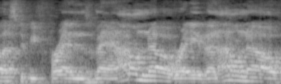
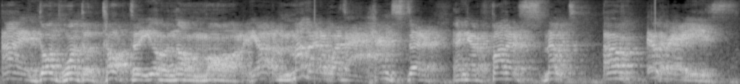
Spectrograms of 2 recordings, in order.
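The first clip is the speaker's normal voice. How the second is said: higher, hammed-up French accent; outrageous French accent; 4 semitones higher than usual. Taunting after being asked to try French, outrageous French accent. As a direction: ham up a French insult. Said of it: "this outrageous accent".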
